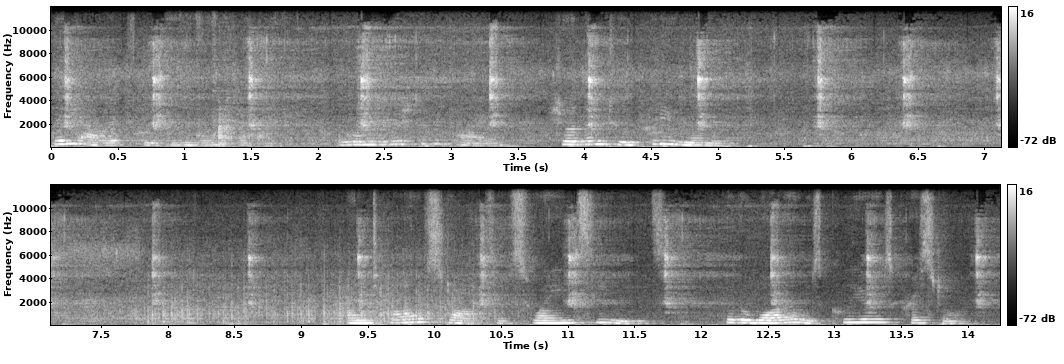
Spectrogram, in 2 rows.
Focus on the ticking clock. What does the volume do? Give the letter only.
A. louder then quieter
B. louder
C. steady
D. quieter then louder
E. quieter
E.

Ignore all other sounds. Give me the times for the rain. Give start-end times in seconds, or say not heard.
0.0-10.8.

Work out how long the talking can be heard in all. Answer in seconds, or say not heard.
10 s.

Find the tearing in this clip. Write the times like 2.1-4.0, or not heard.
1.0-1.9.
